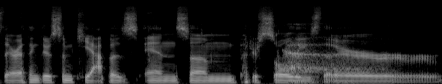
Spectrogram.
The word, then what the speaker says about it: Chiappa: I think there's some Chiappas and some Petersolis that are a little bit less if they're not. Name another word. Name another word that starts with the letters CH that's pronounced K. It's Chiappa.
